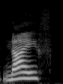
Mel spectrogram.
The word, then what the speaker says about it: knife: Letters lie. They really do, like the word honest. The H is silent, or knife, or island.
